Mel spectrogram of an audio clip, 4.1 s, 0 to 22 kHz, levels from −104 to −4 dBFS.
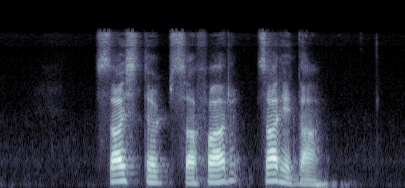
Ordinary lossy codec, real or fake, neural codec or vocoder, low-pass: Opus, 32 kbps; fake; codec, 24 kHz, 0.9 kbps, WavTokenizer, small release; 10.8 kHz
